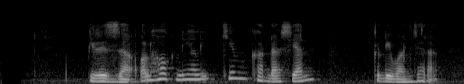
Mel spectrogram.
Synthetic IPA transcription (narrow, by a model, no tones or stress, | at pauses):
pirza̰ʔɔ̰lɦɔknialikimkardasian | kərdiwaɲt͡ʃaɾa̰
